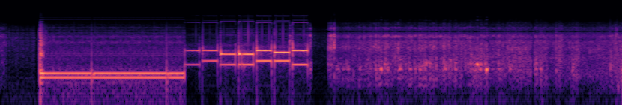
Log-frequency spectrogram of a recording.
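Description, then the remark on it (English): A steady dial tone hums for about two seconds as an emergency call is transferred to fire rescue, then a quick run of six touch-tone beeps is dialed, followed by a brief silence and a noisy, crackly line connecting. “Okay, hang on a second, and we'll get fire on the line with us, okay? Stay on the phone.”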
